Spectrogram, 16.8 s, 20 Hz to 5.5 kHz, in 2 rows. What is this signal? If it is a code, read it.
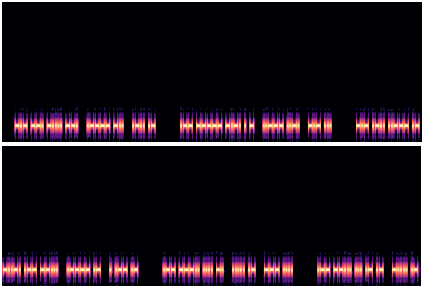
Morse code, heard as a keyed tone, about 46 wpm, 670 Hz. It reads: KG6G 1D LA W0CET 2F KS KL2A/W7 1A EWA W8HN 5A OH W7SAA 6A
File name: LARK-FD-2022-Log-in-CW-45wpm-670-Hz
